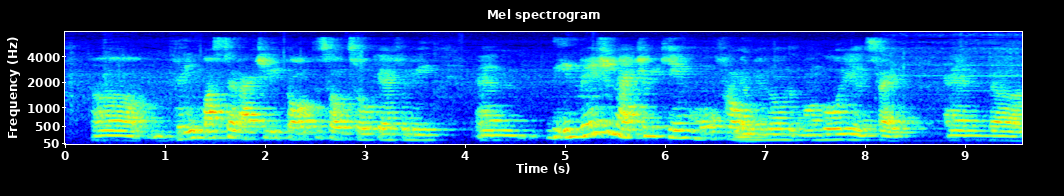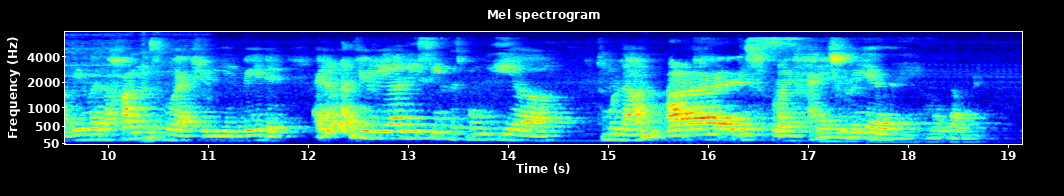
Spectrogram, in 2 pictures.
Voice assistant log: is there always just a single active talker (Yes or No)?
No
